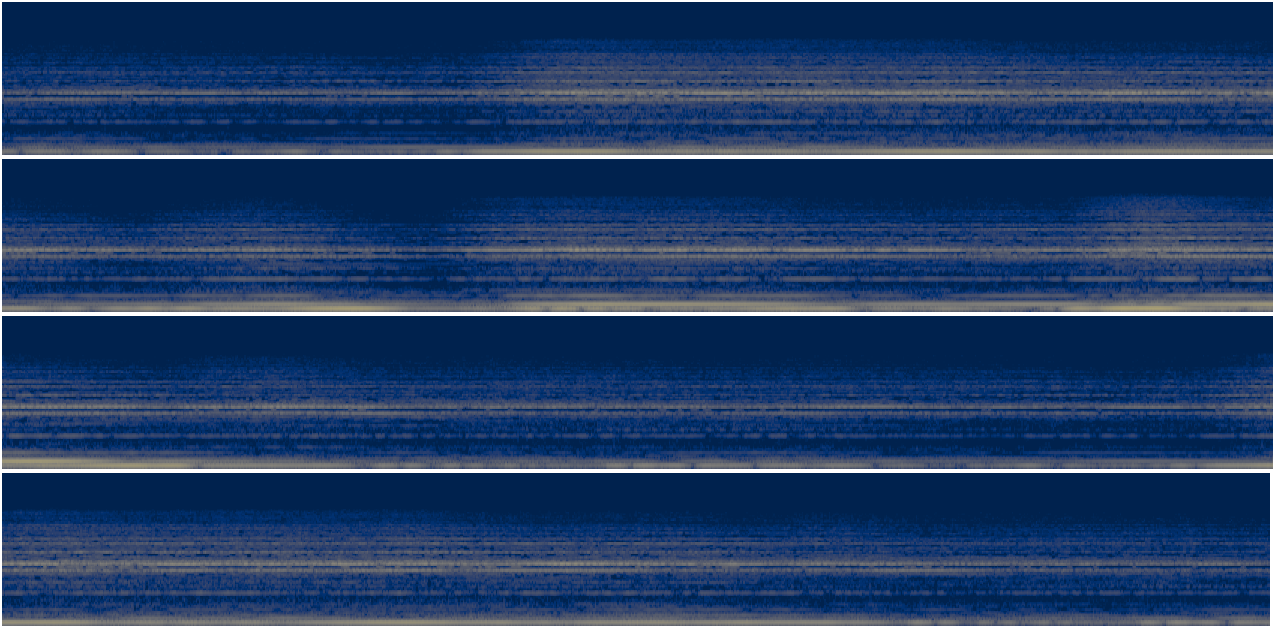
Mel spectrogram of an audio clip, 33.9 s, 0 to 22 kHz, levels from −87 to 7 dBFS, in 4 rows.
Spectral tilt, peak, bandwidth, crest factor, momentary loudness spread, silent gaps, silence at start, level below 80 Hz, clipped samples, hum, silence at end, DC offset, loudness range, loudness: -7 dB/octave; -20 dBFS; 8.2 kHz; 18 dB; 16 LU; none; 0 s; -62 dBFS; under 0.1%; none; 0 s; under 0.1%; 13 LU; -36 LUFS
